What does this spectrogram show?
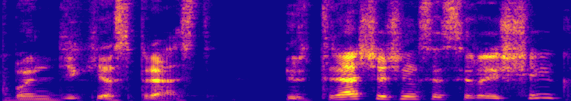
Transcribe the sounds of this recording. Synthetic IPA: bɐnʲd̪ʲiːkjiɛsʲpʲɾʲæ̰ːsʲt̪ʲ | ɪɾt̪ʲɾʲæːt͡ʃʲɛsʒʲɪ̃ŋksnʲeːsiːɾɐɪʃʲɛɪk

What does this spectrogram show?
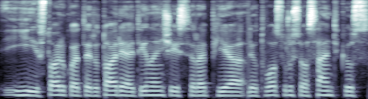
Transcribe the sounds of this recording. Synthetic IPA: iːɪst̪oːɾʲɪkoːjt̪ʲɛɾʲɪt̪oːɾʲɪjɛɐt̪ʲɛɪnɐnʲt͡ʃʲɛɪsɪɾɑːpʲiɛlʲiɛt̪ʊʋoːsɾʊsʲɪjoːssɑˑnʲt̪ʲi̥ːkʲʊs

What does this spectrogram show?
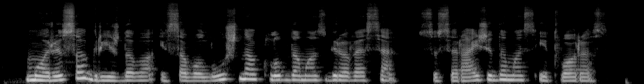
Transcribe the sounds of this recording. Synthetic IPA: mɔɾʲɪsoːɡɾʲiːʒd̪ɐʋoːʔiːsɑːʋoːlˠuːʃʲnɑklˠʊb̚d̪ɐmoːs̬ɡɾʲoːʋʲɛsʲɛ | sʊsʲɪɾɑːʒʲiːd̪ɐmɐsiːt̪ʋoːɾɐs

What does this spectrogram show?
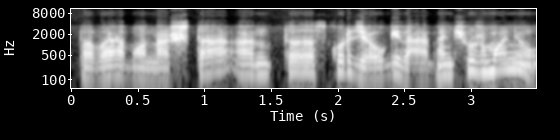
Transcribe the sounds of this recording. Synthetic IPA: pɐʋɐɛmoːnɐʃt̪ɐʔɐnt̪skʊɾʲd͡ʒʲɛʊɡʲiːʋʲæːnɐnʲt͡ʃʲuːʒmoːnʲṵː

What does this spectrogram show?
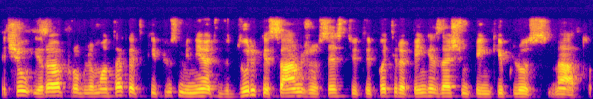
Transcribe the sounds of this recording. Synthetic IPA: t̪ɐt͡ʃʲɛʊʔiːɾɐpɾoːbʲlʲɛmɐt̪ɐkɐt̪kɐɪpjuːsmʲɪnʲeːjoːt̪ʋʲɪd̪ʊɾʲkʲɪsɑmʲʒʲɛʊssʲæːsʲt̪ʲɪjut̪ɐɪpɐt̪iːɾɐpʲɛŋʲkʲɛzʲd̪ʲæːʃʲɪmpʲɛŋʲkʲɪpʲlʲʊsmʲæːt̪ʊ

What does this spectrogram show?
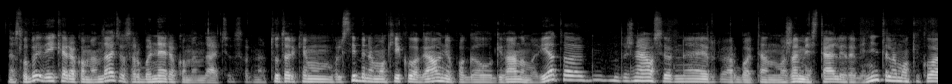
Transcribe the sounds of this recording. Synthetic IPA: nʲɛslˠɐbɐɪʋʲɛɪkʲɛɾʲɛkoːmʲɛnd̪ɑːt͡sʲɪjoːsɐrbɐnʲɛɾʲɛkoːmʲɛnd̪ɑːt͡s̪ʲɪjoːsɐrnʲɛt̪ʊt̪ɐɾʲkʲɪmʋɐlʲst̪ʲiːbʲɪnʲɛmoːkʲiːklˠɐɡɐʊnʲɪpɐɡɐlˠɡʲiʋʲæːnɐmɐʋʲiɛt̪ɑd̪ɐʒʲnʲɛʊsʲɛɪɐrnʲɛɪrɐrbɐt̪ʲɛnmɐʒɐmʲiɛsʲt̪ʲæːlʲɛiːɾɐʋʲiɛnʲɪnʲt̪ʲɛlʲɛmoːkʲiːklˠɐ

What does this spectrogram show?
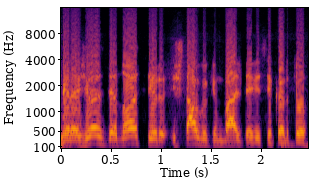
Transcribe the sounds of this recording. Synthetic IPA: ɡɾɐʒʲoːsd̪ʲiɛnoːsɪɾɪʃt̪ɐʊɡʲoːkʲɪmbɑlʲt̪ʲejʋʲɪsʲɪkɐɾt̪ʊ

